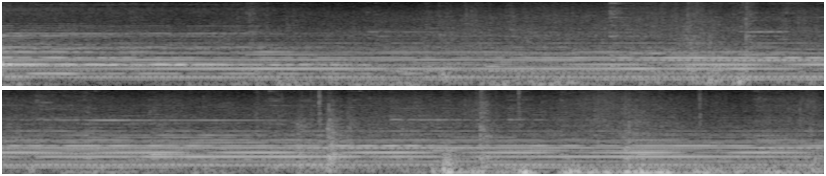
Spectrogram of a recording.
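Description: Tanpura strings plucked in turn, ringing over a steady held harmonium drone, with no voice.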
